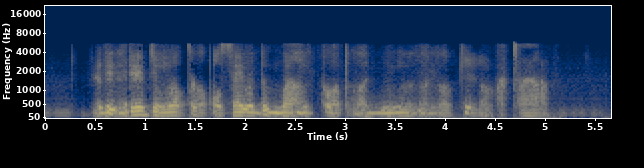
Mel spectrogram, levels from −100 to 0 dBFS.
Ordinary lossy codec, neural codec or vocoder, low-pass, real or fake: AAC, 32 kbps; codec, 16 kHz, 0.5 kbps, FreqCodec, smaller model; 5.4 kHz; fake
